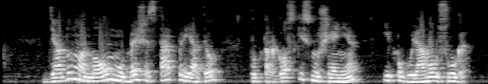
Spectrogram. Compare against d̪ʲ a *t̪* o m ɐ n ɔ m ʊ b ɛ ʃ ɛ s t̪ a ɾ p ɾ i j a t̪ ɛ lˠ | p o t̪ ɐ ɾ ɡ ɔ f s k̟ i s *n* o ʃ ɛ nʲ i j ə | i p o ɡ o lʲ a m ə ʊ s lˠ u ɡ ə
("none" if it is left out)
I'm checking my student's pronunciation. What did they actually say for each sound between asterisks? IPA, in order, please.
d̪, n

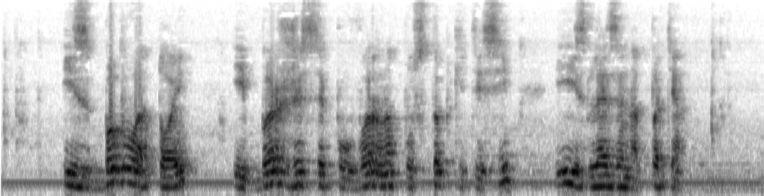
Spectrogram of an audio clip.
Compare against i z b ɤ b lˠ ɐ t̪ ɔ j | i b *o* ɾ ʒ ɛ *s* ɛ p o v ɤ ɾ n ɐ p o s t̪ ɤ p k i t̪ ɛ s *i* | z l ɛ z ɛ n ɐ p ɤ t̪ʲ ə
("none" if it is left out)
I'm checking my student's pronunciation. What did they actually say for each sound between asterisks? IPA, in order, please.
ɤ, s, iː

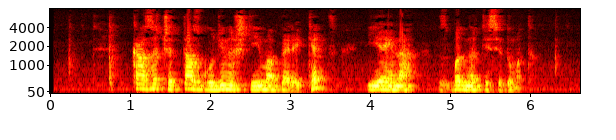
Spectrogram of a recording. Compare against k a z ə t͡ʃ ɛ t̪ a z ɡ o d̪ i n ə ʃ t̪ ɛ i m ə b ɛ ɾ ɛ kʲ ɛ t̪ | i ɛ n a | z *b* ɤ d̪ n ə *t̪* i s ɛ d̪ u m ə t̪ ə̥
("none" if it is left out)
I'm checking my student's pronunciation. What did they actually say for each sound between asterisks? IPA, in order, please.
b, t̪

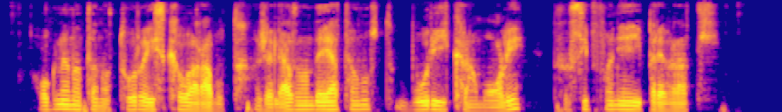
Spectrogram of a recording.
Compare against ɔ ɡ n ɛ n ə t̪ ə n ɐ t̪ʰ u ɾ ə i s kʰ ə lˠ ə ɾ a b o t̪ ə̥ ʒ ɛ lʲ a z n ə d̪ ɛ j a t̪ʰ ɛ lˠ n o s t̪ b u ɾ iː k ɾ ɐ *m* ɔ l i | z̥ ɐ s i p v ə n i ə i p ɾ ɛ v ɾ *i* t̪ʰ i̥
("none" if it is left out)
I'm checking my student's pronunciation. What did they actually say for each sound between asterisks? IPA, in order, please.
m, a

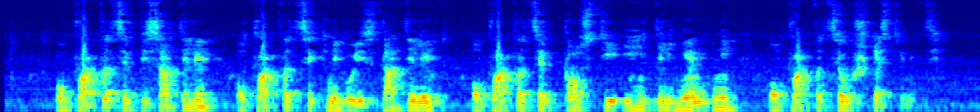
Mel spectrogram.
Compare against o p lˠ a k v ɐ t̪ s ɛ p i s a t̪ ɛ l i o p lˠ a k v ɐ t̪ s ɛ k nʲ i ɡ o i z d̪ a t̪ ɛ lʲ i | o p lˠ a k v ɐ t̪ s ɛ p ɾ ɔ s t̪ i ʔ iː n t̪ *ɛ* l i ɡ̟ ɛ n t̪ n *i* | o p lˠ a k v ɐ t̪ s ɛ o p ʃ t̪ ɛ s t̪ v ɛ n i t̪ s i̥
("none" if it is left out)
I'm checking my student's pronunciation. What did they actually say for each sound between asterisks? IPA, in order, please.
ɛ, i

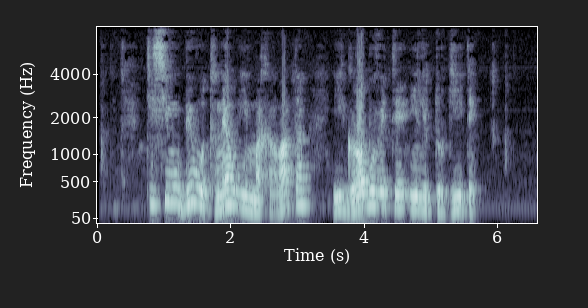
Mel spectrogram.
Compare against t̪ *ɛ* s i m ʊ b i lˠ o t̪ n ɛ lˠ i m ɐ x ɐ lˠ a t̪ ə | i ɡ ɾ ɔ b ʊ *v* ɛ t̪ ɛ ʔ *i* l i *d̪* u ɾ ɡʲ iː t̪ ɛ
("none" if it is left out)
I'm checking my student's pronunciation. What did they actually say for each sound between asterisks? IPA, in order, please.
i, v, i, t̪

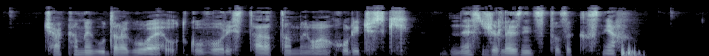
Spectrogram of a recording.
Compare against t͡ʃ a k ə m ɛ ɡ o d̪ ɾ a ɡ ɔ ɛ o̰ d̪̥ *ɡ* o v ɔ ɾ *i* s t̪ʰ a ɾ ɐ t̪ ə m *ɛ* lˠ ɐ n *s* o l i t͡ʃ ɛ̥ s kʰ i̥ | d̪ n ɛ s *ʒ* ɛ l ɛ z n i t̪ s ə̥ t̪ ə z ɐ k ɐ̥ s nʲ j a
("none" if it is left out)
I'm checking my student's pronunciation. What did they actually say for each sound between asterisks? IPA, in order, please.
ɡ, i, ɛ, x, ʒ

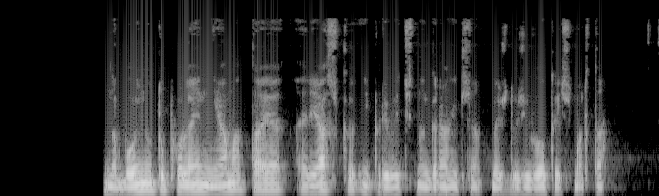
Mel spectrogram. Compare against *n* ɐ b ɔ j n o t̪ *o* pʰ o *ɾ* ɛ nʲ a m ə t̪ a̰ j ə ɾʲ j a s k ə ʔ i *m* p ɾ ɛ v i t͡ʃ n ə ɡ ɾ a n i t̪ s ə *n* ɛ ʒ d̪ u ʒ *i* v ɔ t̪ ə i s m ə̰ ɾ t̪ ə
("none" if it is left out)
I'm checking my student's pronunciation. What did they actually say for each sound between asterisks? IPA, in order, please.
n, o, l, none, m, i

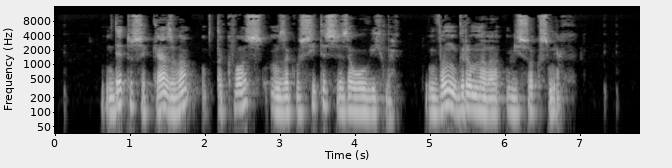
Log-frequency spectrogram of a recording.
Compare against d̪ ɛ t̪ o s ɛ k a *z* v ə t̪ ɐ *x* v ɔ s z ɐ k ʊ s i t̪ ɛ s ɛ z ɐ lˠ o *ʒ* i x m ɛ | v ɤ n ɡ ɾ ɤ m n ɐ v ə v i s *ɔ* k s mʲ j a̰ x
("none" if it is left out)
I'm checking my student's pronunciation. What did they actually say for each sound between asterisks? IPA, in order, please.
z, k, v, ɔ

